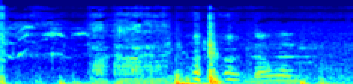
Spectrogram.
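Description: Two men stifling laughter: strained, half-held-back laughs, with a low thump of breath or a bump on the microphone about a second in.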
